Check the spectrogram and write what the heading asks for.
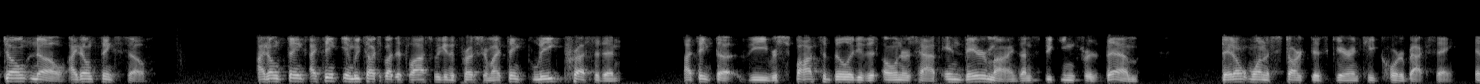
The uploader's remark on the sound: Is on the road attending Pro-Day camps, but still has time to call in to the show.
